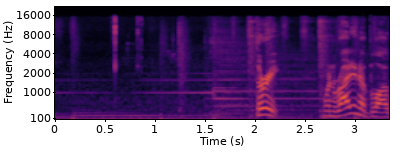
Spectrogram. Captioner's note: scissors clipping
